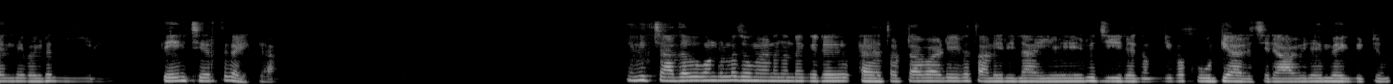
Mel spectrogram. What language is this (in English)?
Malayalam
